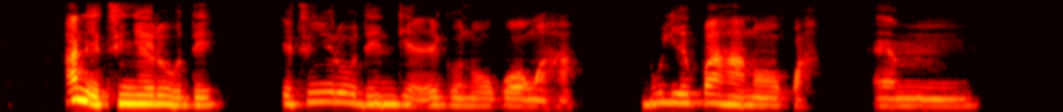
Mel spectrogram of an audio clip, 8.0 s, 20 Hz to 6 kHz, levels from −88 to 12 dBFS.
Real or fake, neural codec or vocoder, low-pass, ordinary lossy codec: fake; vocoder, 44.1 kHz, 128 mel bands every 256 samples, BigVGAN v2; 5.4 kHz; none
